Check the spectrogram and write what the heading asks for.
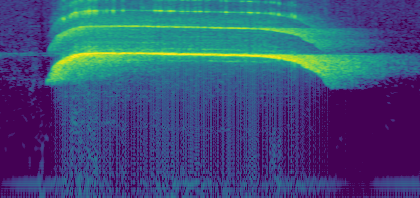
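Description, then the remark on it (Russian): A single long, clear whistled note rises in, holds steady for about two seconds, then slides down and fades: birdsong, loud, with no one speaking. “Мне хочется, чтобы вы вместе со мной услышали пение птиц.”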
